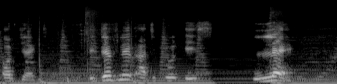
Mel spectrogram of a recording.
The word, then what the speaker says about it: les: the definite article is leg l it is not less it is you don't pronounce the s wow so like why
